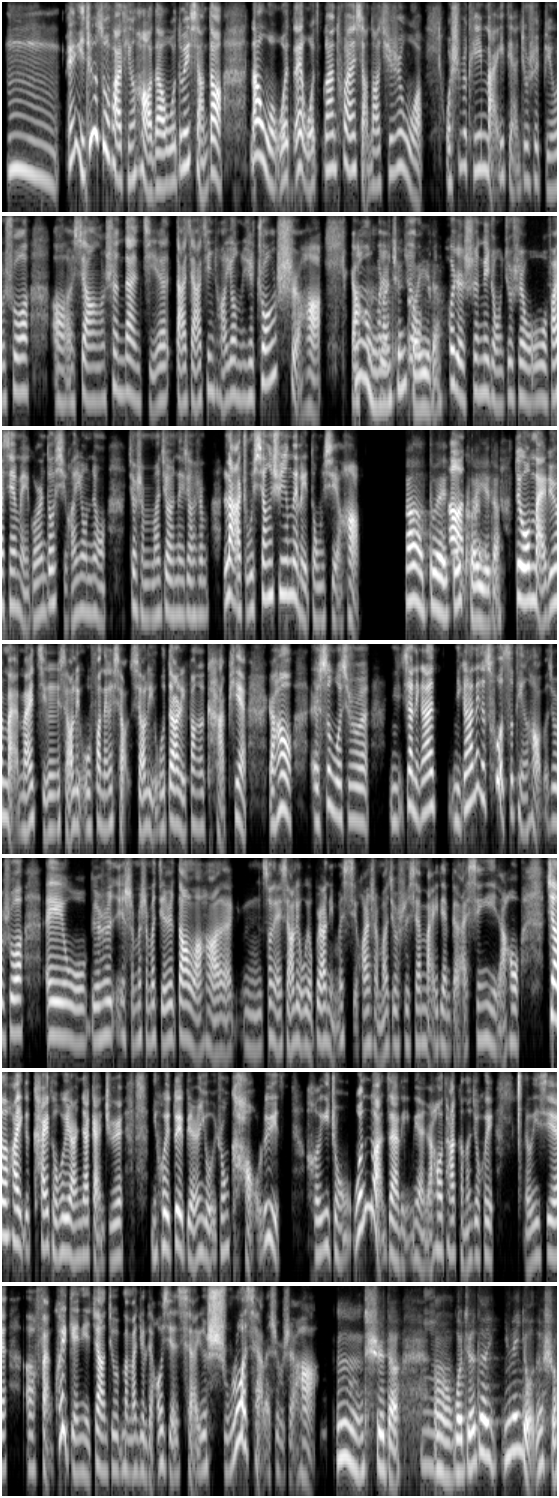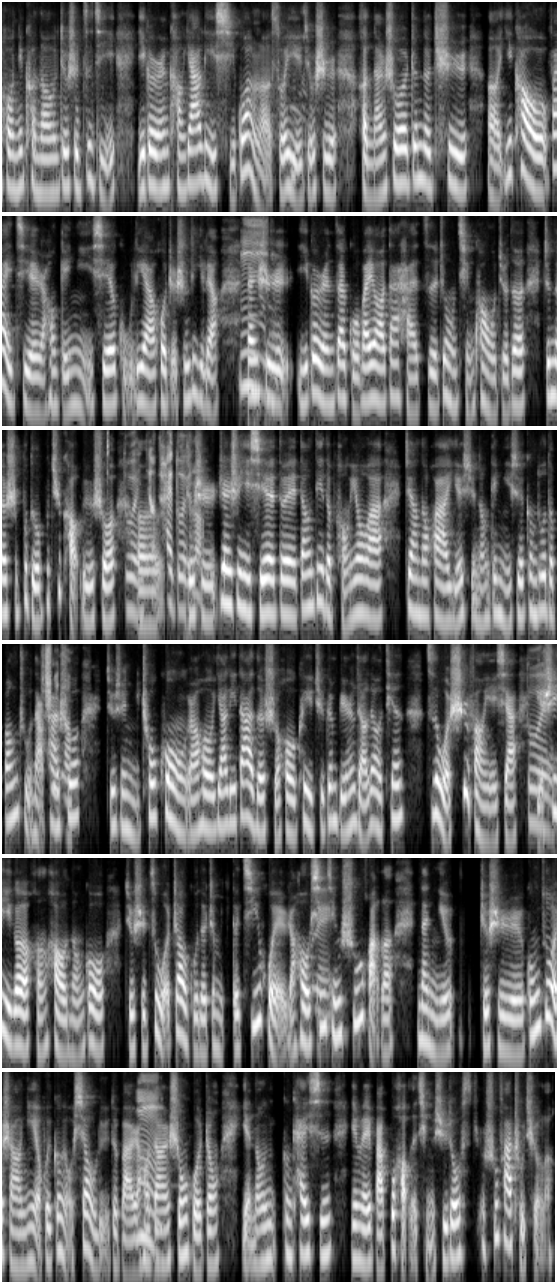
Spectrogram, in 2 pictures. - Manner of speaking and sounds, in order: tsk; other background noise
- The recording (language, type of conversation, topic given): Chinese, advice, 我该如何为自己安排固定的自我照顾时间？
